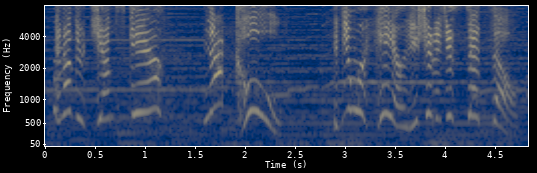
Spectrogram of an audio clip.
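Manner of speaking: high, swooping cartoon indignation; indignant scolding. Companion scolds friend for a jump scare, indignant. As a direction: scold in an animated huff.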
